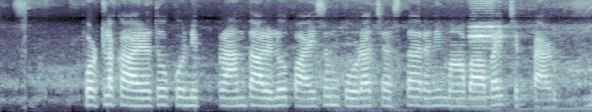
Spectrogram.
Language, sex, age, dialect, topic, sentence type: Telugu, female, 31-35, Central/Coastal, agriculture, statement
